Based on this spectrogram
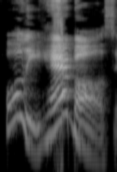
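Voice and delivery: loud, slow, high cry of shock; exclaimed. Acted. Skippy shocked at his head in the mirror, loud. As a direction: yelp at the mirror. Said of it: "exclaimed Skippy John Jones".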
